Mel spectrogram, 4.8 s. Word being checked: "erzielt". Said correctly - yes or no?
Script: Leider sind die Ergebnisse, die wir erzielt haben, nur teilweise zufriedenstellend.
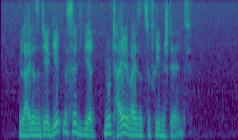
no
